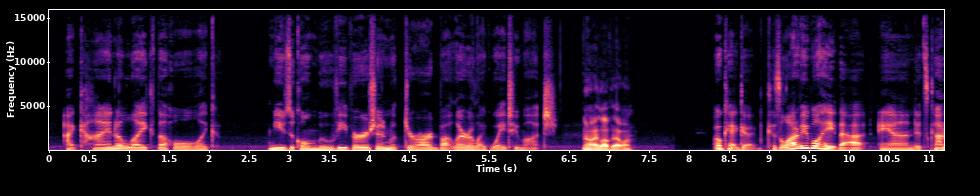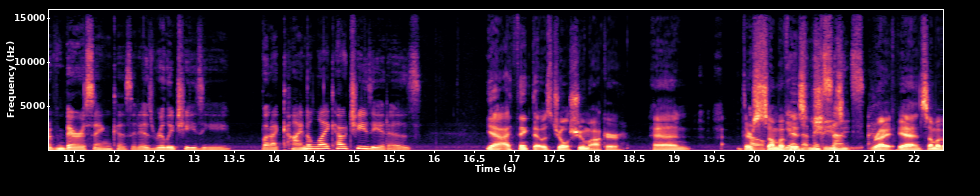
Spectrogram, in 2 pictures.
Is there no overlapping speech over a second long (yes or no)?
no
